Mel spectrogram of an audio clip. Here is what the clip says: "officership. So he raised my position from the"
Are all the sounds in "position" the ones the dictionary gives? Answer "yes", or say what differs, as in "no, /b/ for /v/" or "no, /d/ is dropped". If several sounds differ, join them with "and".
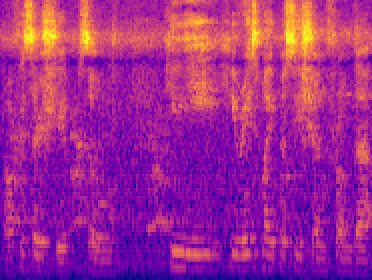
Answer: no, /s/ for /z/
